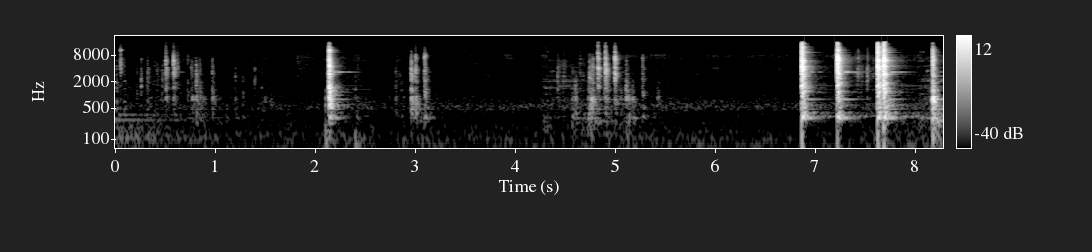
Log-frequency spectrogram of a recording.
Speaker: okay so that's how you know that you've reached the torque you'll hear that little clicking sound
